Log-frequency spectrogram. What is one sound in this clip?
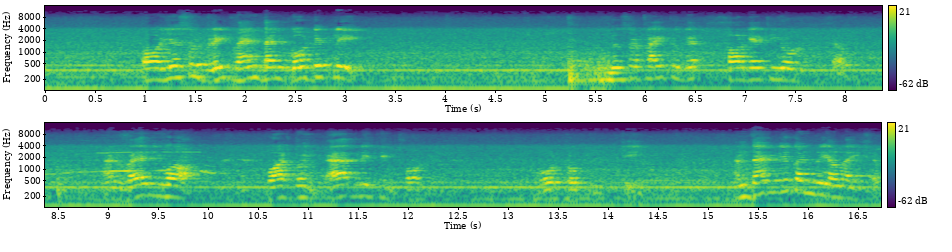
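An elderly man speaks calmly into a microphone, heard through a loudspeaker, with long pauses.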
